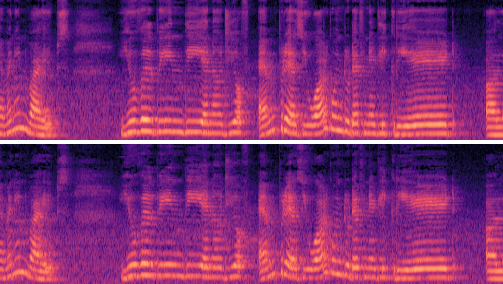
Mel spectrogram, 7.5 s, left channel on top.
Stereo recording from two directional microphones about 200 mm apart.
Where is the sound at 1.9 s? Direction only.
50° left (ahead or behind).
